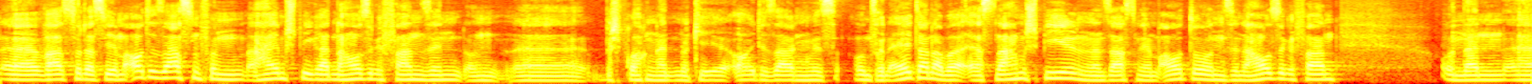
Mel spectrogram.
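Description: A man's voice: mid-range voice, mellow. A young man born in the former Soviet Union, a handball player, telling stories in a casual talk-show chat, chatty and laughing at himself often.

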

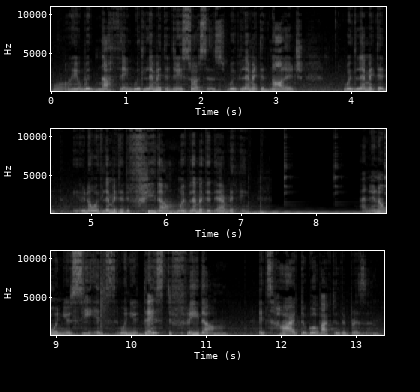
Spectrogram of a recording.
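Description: A woman's voice: mid-range voice, moderate pace, soft background music. A young woman from Gaza, speaking in earnest over a video call with repeated phrases and "you know". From Gaza, Palestine. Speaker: interviewee. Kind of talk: earnest personal testimony.

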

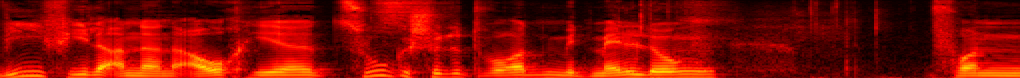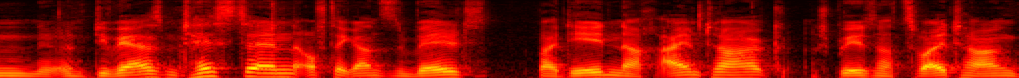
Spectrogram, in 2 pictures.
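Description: A man co-hosting a casual tech podcast, relaxed and quick to laugh as he explains the news. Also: lowish voice. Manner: laughs easily, relaxed banter. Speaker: podcast co-host.

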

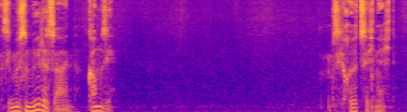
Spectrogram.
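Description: A man's voice: lowish voice, expressive, fairly quick, creaky, a little mellow, husky, full character voice. An actor playing a thoughtful, suspicious man among friends in a naturalistic audio drama. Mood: subdued, resigned.

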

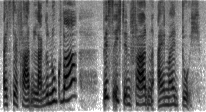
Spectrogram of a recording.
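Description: A woman telling a story to children in the first person, with expressive emphasis and direct address to young listeners. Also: medium pitch, normal speed, breathy edge, dry recording.

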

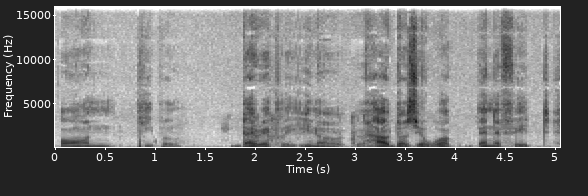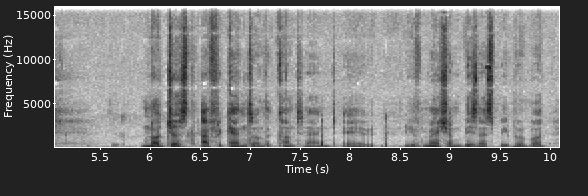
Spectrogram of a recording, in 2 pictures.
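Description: A man hosting a radio interview, introducing his guest and asking questions in a formal, unhurried way. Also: deep voice, steady tone, warm tone, a little hiss or hum. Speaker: radio show host.

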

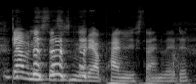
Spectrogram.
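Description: A woman's voice: lowish voice, wildly swooping pitch, a little fast, gravelly, crowd noise. Chatty young woman hosting a podcast. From Switzerland. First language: Swiss German. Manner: chatty, laughs often, many fillers. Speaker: podcast host. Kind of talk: casual podcast chat.

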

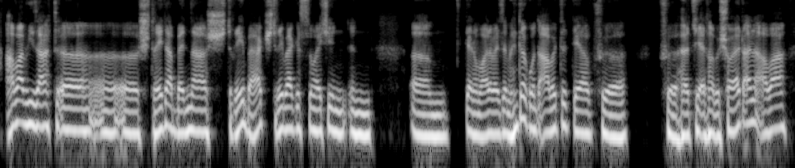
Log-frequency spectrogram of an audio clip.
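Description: Male podcast host, mid-pitched, talkative and enthusiastic, hesitant rambling delivery, very dry sound. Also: a little slow, a little mellow, no room sound. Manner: talkative, rambling, hesitant with many broken-off sentences. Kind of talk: casual, chatty podcast conversation.

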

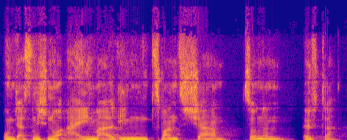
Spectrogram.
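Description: A man's voice: medium pitch, moderate pace, warm tone. A middle-aged man with a German regional dialect, talking at length as a podcast guest, full of restarts and laughter. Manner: rambling, many restarts, laughs often. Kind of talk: casual podcast conversation.

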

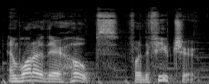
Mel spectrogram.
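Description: A man's voice: mid-range voice, expressive, normal speed, fairly bright tone, soft background music. A man from Sweden hosting a podcast, reading a scripted intro and then chatting loosely with fillers. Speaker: podcast host. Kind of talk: podcast interview.

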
